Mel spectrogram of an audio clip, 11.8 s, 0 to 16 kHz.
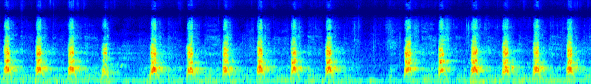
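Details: Belgian Malinois at a regional IPG 2 competition in Sin le Noble, France, 2023, barking steadily in loud, sharp single barks roughly every two-thirds of a second, evenly paced throughout.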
